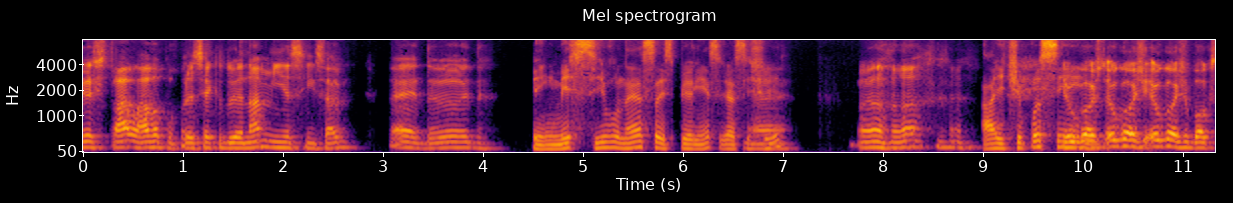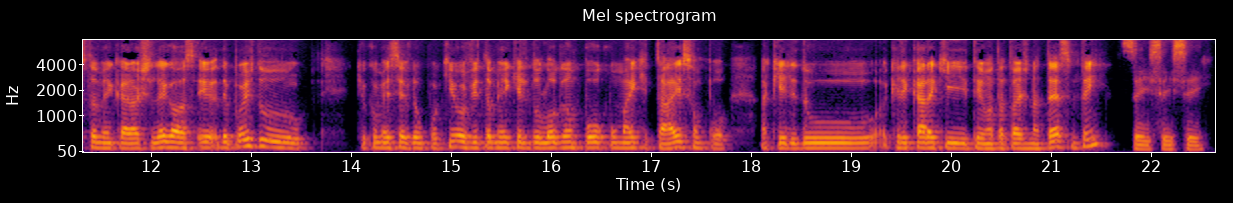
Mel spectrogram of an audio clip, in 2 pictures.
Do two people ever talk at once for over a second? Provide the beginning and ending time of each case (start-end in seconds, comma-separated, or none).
none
